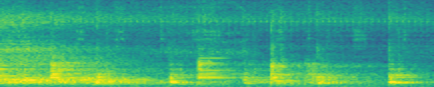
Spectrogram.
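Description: Film trailer music: a run of separate pitched notes, roughly two a second, under a title card.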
